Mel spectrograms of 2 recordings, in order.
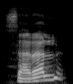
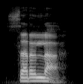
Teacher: तो इसमें टाइम लगा सरल सरला देखिए सरल सरला टाइम लगा ला में डबल टाइम इसका लग रहा है यानी बड़ा का मात्रा लग रही है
